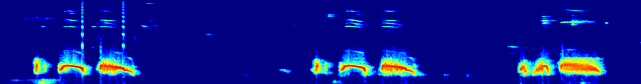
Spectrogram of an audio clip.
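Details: Spotted dove in the thổ sấm đồng style, cooing as a lure to attract males and females. Three phrases of a short note followed by two arched coos, each phrase separated by about two seconds of silence.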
